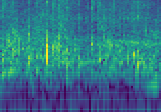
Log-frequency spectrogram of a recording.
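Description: An audience at a business talk gives a short burst of scattered clapping with a few distinct hand claps, mixed with voices.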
